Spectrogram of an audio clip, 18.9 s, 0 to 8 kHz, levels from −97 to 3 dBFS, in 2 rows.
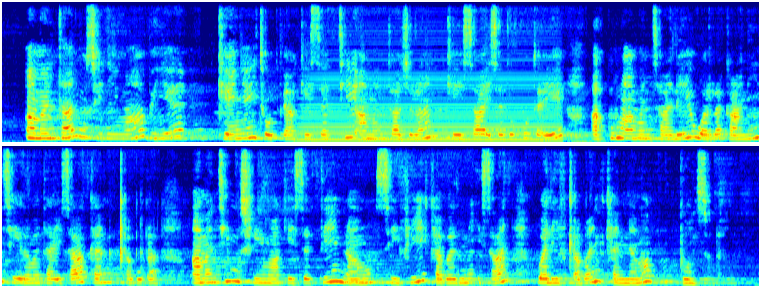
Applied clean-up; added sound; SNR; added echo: none; Organ; 10 dB; reverberation time 1.4 s.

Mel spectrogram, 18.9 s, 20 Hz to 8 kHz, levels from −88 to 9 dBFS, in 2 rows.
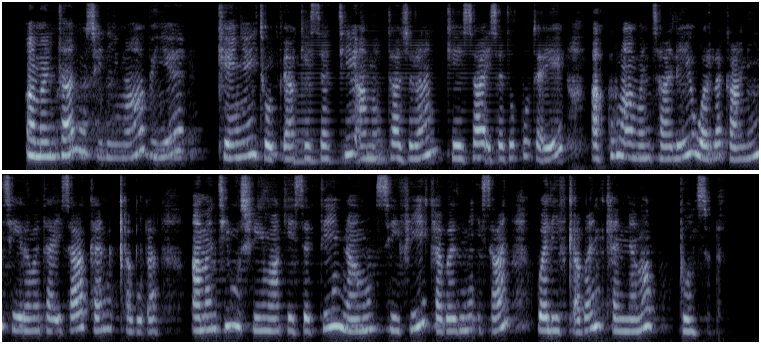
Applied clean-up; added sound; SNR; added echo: neural mask model DeepFilterNet 3.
